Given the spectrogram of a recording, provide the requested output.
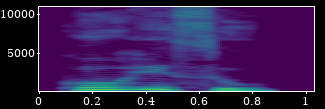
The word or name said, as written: ಗಾಹಿಸು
